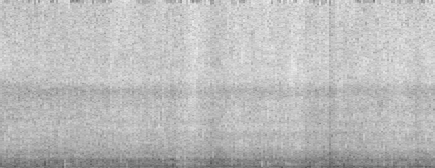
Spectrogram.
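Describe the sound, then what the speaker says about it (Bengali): Steady, close sizzling and crackling of fish frying in hot oil, continuous throughout with no voices. "এগুলো একটু বেশি ভাজা ভাজা করে ফেলি ভালো লাগে মশমশা"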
